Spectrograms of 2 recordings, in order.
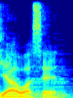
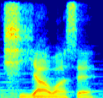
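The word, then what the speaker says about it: しあわせ: Normally it's pronounced shiawase, but in Soda We're Alive, they pronounced it shiyawase.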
